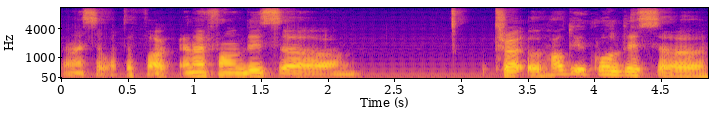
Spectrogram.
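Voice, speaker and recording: A man with a Romanian accent talks at a moderate pace over music playing in the background. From Romania, Bucharest. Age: 40s. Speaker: podcast host and comedian. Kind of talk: casual comedic podcast monologue. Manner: halting, self-correcting.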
